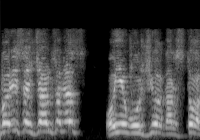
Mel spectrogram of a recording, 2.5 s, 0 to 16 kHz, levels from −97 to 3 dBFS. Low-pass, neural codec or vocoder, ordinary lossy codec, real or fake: 7.2 kHz; none; MP3, 48 kbps; real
